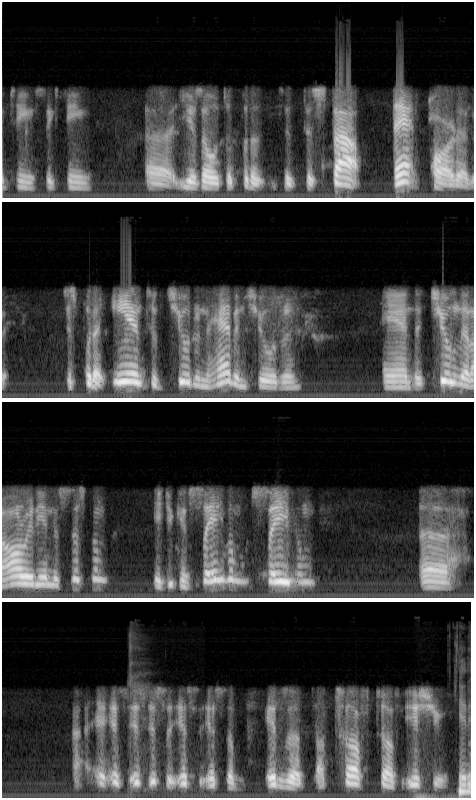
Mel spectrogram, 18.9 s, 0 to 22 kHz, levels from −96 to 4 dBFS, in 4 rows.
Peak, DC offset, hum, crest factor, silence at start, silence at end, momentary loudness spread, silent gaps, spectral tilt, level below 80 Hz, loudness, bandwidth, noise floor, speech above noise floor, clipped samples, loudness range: 0 dBFS; under 0.1%; 60 Hz at -55 dBFS; 18 dB; 0.15 s; 0 s; 16 LU; none; -8 dB/octave; -58 dBFS; -17 LUFS; 5.2 kHz; -61 dBFS; 45 dB; under 0.1%; 6 LU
